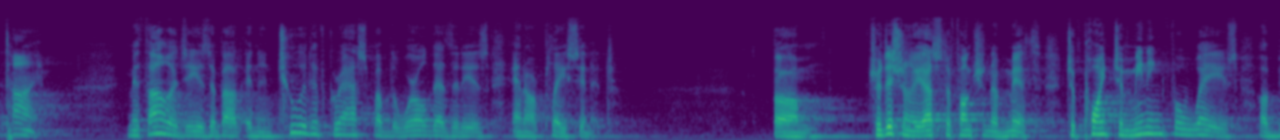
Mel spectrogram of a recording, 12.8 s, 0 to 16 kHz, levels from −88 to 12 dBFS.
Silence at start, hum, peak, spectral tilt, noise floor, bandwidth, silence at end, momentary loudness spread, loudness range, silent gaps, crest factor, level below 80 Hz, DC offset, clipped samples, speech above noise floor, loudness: 0 s; none; -8 dBFS; -7 dB/octave; -70 dBFS; 9.8 kHz; 0 s; 15 LU; 9 LU; none; 22 dB; -62 dBFS; under 0.1%; under 0.1%; 41 dB; -30 LUFS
